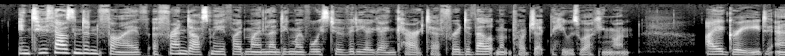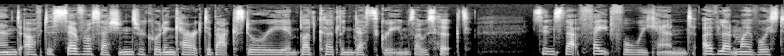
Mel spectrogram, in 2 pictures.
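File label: English British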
